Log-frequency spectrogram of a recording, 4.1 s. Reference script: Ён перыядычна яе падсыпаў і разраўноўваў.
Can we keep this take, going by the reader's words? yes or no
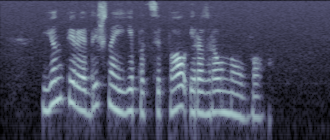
yes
